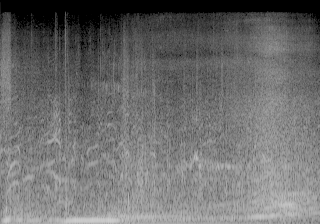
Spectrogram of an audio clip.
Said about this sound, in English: Elliot runs alongside a car as it screeches out of the car park, following others down the road.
